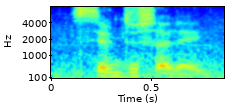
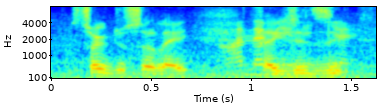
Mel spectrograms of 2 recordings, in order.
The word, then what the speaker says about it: Cirque du Soleil: donne pas c'est biling c'est C du soleil parce que c'est cette façonl que les Anglais prononcent CIRC du soleil CIRC du soleil en américain alors je me suis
